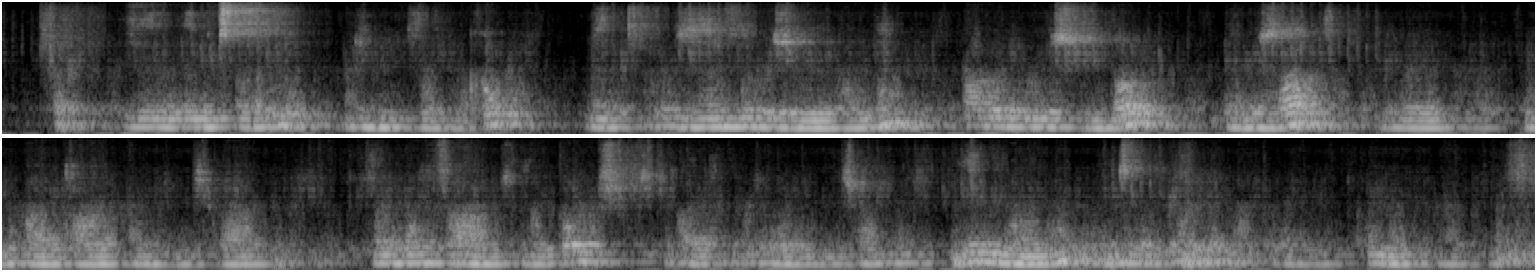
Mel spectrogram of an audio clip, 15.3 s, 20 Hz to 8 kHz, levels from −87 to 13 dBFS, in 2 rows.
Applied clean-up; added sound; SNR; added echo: neural separator model SepFormer DNS4.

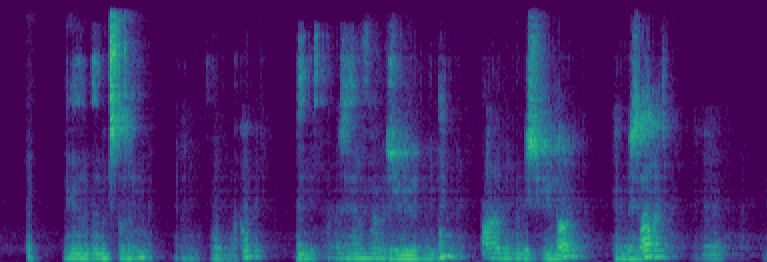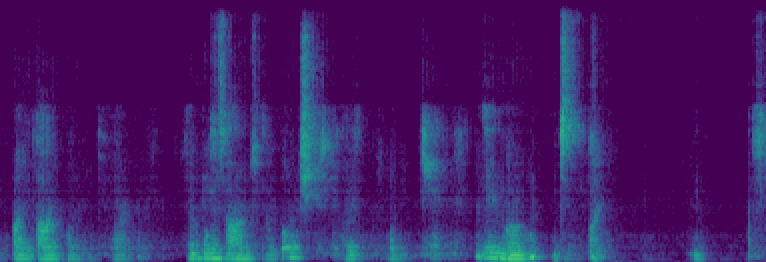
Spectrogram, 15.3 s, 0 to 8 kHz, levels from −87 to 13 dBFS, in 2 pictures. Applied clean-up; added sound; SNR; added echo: neural mask model DeepFilterNet 3.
